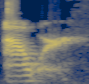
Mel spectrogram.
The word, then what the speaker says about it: hour: And then we also have the silent H, just like in Spanish, honest and hour.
